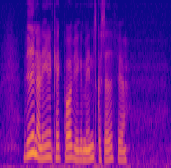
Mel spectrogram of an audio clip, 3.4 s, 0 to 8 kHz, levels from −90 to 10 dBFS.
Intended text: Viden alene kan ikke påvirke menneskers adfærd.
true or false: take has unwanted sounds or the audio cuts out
false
